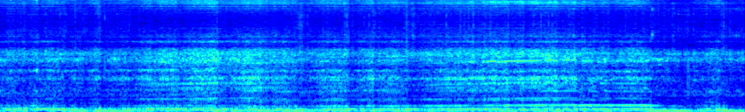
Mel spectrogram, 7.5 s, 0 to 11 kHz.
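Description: A Mazda MX-5 engine drones loudly and steadily through a Nordschleife lap, a dense continuous roar with no breaks from start to finish and no voices over it.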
